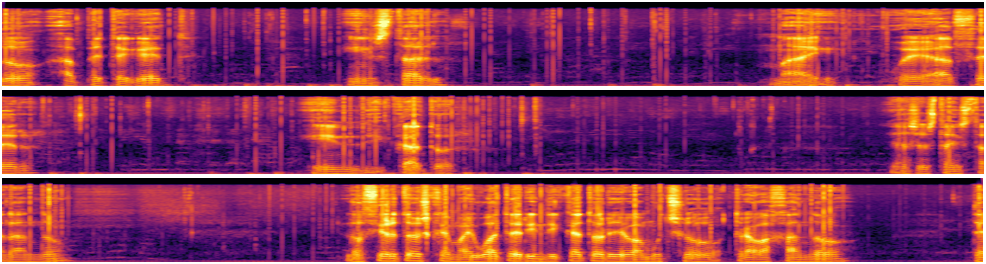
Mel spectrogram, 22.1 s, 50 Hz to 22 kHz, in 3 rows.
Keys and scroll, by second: 0.0-8.0 typing, 10.0 typing.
